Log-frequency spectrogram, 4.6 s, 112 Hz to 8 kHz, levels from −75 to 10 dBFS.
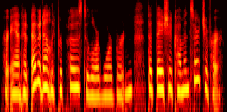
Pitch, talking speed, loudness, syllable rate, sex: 255 Hz, 210 wpm, -19 LUFS, 5.9 syllables/s, female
